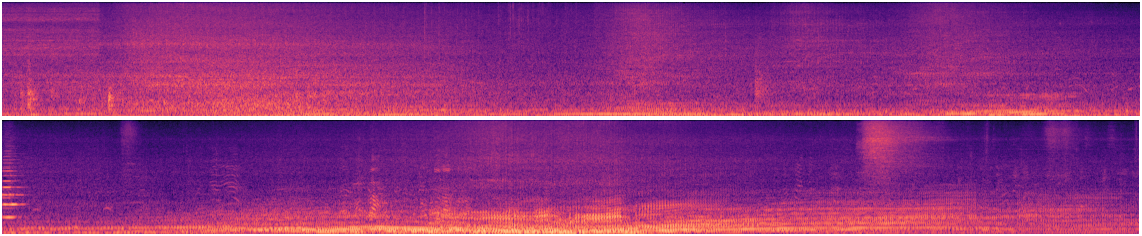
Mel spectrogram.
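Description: A large coach bus's engine running as the bus creeps forward at low speed. A short horn toot sounds about halfway through. Near the end the engine grows louder, its pitch rising and falling as the bus pulls ahead.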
